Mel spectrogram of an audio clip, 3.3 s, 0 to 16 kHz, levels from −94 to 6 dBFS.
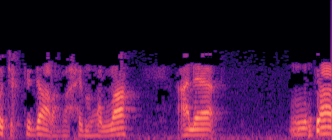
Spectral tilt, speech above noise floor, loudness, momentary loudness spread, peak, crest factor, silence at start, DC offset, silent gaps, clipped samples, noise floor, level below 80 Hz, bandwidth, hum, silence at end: -11.5 dB/octave; 28 dB; -24 LUFS; 10 LU; -4 dBFS; 18 dB; 0 s; under 0.1%; none; under 0.1%; -50 dBFS; -52 dBFS; 4.2 kHz; none; 0 s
